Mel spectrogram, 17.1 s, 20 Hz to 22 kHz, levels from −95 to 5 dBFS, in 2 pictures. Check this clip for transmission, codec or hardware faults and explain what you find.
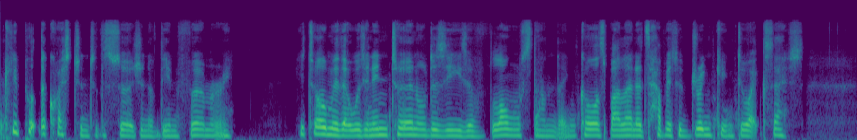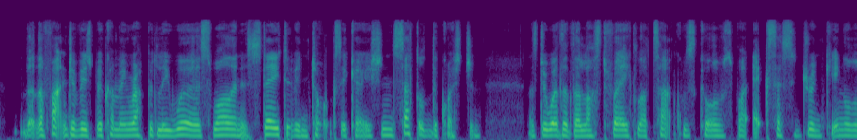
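There's one problem here: a short stall from a late packet, three times in quick succession, at 11.05–11.10 s, 11.44–11.49 s and 11.75–11.82 s. Each time a packet showed up late, the jitter buffer ran dry, and the receiver held the last bit of sound, about 30 ms, 30 ms and then 50 ms, until it arrived. Nothing's actually lost; you just hear a syllable drag briefly, with a faint buzzy smear, on top of the call codec's top end, which stops around 12 kHz.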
